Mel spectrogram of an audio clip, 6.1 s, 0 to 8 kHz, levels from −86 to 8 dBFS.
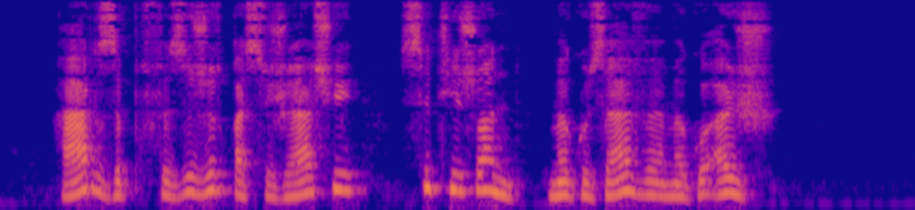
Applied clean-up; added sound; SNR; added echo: none; none; none; none.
